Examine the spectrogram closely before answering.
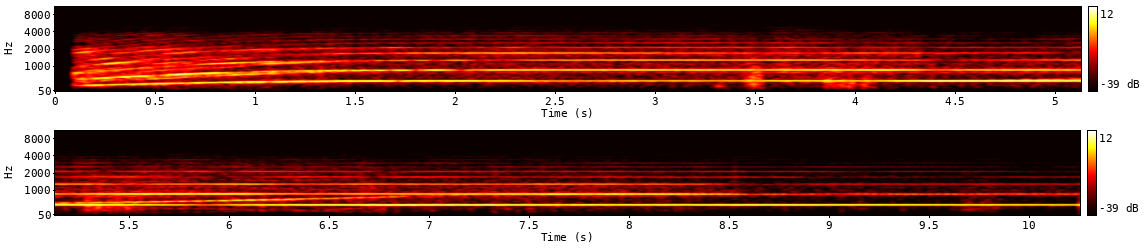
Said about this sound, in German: Einen wichtigen und gut hörbaren Teil leisten hierfür Warnsirenen. Unterscheiden können musst du zwischen zwei Signalen. Die Warnung ist ein einminütiger, auf- und abschwellender Heulton. Die Endwarnung ist ein einminütiger, anhaltender Ton.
